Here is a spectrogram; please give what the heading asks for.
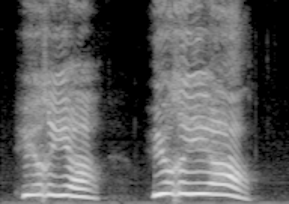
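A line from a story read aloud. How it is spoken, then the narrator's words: Mother shouting. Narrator (French): cria sa mère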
